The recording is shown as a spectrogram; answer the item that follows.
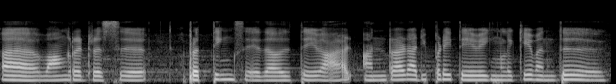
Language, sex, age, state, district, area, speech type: Tamil, female, 18-30, Tamil Nadu, Perambalur, rural, spontaneous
